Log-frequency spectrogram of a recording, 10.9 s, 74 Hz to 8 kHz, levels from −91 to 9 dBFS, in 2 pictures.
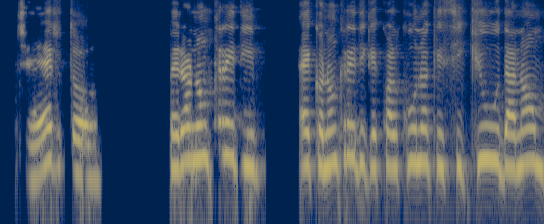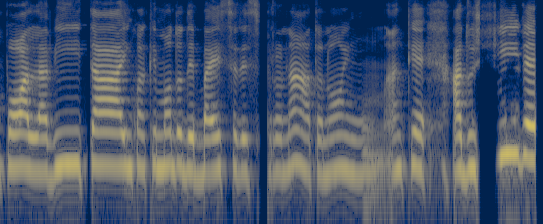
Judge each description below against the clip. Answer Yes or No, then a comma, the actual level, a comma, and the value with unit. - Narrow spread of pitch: Yes, narrow, 2.2 semitones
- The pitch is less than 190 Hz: No, high, 245 Hz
